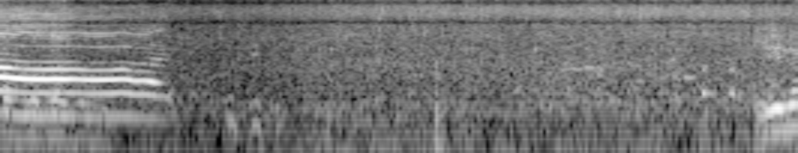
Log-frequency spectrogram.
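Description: Heavy rain pours down outside a shop during a downpour, a steady broad hiss filling the scene, with a brief voice at the start and occasional drips and knocks.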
